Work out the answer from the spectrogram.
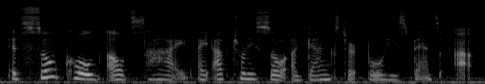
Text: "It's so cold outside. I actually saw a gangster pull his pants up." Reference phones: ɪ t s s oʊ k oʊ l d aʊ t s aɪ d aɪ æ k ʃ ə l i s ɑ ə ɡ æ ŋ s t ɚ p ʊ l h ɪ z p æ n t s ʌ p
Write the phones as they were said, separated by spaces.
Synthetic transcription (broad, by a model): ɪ t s s oʊ k oʊ l d aʊ t s aɪ d aɪ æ k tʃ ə l i s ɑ ə ɡ æ ŋ s t ɚ b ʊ l h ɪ s p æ n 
